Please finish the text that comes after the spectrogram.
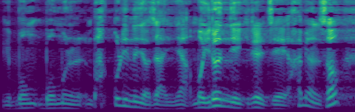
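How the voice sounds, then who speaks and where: A man's voice: mid-range voice, very animated, fast talker, slightly rough, long reverb tail. A male pastor preaching a sermon. He talks animatedly, acts out the dialogue in playful voices and uses lots of fillers. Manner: lots of fillers, wide swings in loudness. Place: church sanctuary.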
